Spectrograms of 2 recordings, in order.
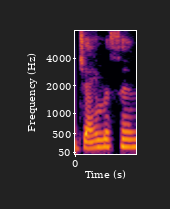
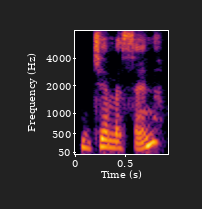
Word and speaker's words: Jemison: I was always pronouncing her last name Jameson. So let me correct myself here and now. Mae Jemison is an accomplished physician, engineer, and astronaut.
